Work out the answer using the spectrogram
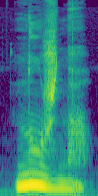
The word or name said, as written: nyzhno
